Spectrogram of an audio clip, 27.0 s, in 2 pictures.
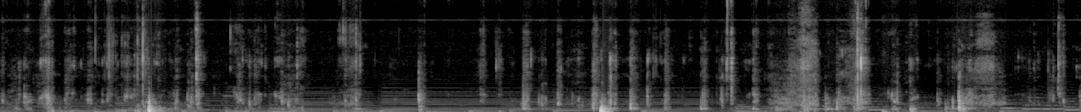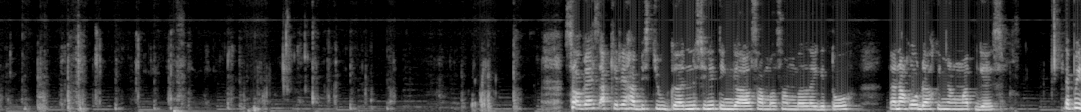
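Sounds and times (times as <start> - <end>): chewing and crunching: 0.0 - 20.2
quiet background music: 0.0 - 27.0.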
